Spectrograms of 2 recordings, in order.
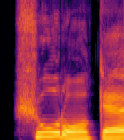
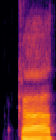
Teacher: চার আলিফ টান মধ্যে মুত্তাসিল।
